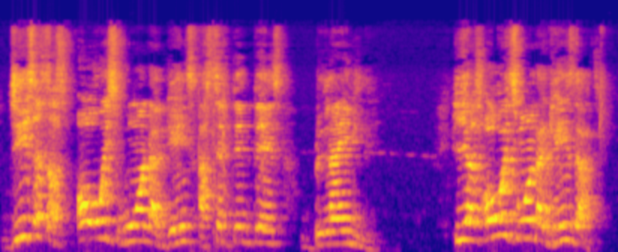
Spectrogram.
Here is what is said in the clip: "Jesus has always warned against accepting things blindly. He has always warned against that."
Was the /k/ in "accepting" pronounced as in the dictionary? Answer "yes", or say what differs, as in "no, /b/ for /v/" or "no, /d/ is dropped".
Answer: no, /k/ is dropped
